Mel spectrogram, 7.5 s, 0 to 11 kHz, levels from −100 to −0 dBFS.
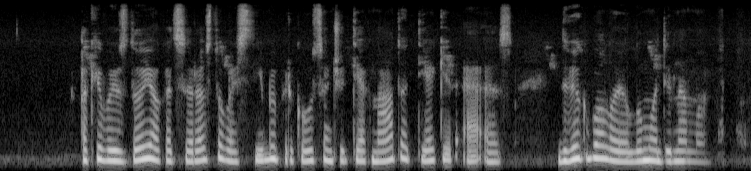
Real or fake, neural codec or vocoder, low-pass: real; none; 9.9 kHz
